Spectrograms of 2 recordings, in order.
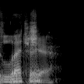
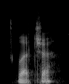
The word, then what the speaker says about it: Lecce: How do you know how to pronounce that? – Yes, it Lecce. – Lecce? – Yeah.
